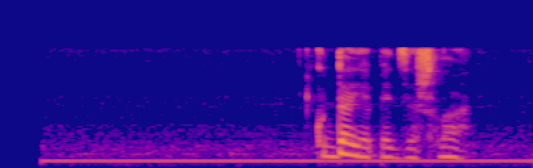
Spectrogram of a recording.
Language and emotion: Russian, angry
